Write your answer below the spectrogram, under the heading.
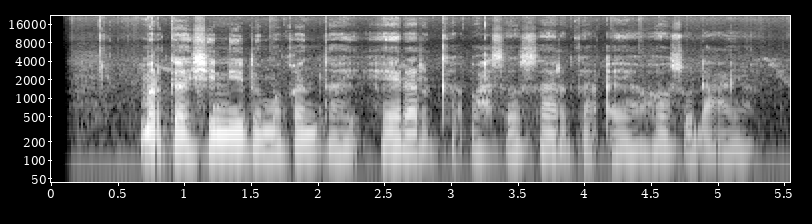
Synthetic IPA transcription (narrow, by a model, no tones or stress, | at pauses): mɐrkʰaʃɪniːd̪ʊmɑqɑnt̪ʰɐɦɛjhɛjɾɐrkʰɐ̰wʔɑħsɔːsaːrkʰɐʔɐ̰jaːɦɔːsʊɖɑʕɑjɐ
